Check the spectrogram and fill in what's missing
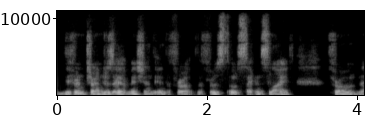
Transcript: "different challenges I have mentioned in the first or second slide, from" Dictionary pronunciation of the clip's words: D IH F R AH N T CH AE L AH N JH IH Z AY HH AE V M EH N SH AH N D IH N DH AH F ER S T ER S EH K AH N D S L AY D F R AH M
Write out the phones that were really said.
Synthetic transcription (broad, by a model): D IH F R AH N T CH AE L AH N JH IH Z AY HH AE V M EH N SH AH N D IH N DH AH F ER S T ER S EH K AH N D S L AY D F R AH M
